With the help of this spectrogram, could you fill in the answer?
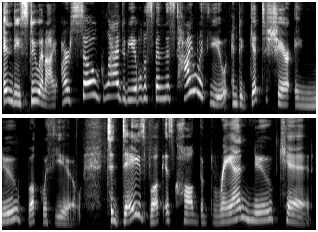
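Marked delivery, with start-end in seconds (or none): none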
